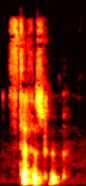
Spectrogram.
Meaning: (noun) A medical instrument used for listening to sounds produced within the body; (verb) To auscultate, or examine, with a stethoscope
- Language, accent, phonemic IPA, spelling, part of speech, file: English, Southern England, /ˈstɛθəskəʊp/, stethoscope, noun / verb, LL-Q1860 (eng)-stethoscope.wav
